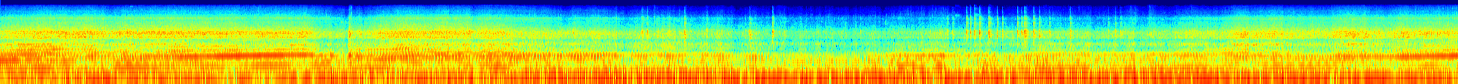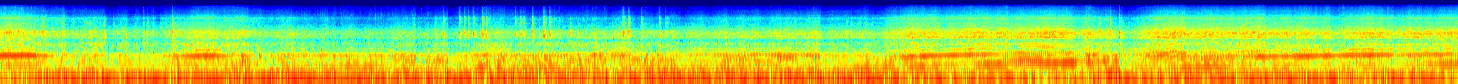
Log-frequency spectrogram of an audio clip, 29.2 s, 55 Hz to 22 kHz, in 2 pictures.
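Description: Volvo 850 race car's straight-five engine under hard acceleration, heard from inside the stripped cabin. The pitch climbs through each gear and drops back at the shifts and under braking, several times over, with road and tyre noise beneath.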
